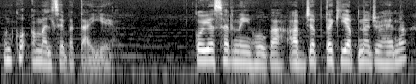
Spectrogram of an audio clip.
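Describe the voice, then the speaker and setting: A woman in a panel discussion giving measured advice and quoting scripture. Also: lowish voice, fairly even intonation, creaky, darkish tone, soft background music. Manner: measured, quotes scripture while advising. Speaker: panel guest.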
